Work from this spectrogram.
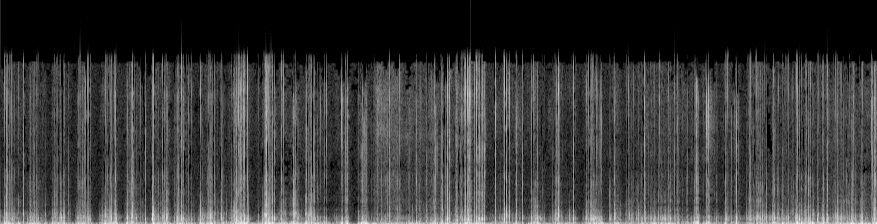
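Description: Long nails scratch across the embossed lid of a small round pink plastic face powder compact. The result is a dense, continuous stream of rapid, crackly scrapes with a heavy low-end rumble and short, dry bursts that don't ring out.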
